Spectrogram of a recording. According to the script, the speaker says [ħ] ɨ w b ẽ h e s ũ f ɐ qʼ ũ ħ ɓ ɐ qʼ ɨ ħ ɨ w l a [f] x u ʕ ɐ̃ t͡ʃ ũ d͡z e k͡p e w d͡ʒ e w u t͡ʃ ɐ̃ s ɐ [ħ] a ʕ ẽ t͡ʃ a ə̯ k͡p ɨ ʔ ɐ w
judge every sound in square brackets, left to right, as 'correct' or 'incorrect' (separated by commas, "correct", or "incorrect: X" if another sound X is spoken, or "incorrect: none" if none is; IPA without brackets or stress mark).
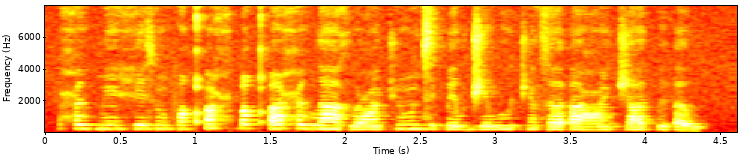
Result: correct, incorrect: none, incorrect: ʔ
